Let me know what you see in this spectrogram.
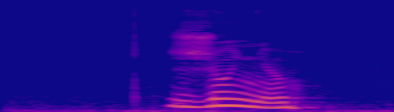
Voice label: "Jun", Portuguese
